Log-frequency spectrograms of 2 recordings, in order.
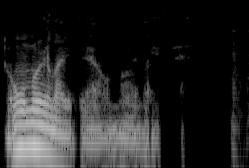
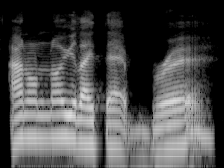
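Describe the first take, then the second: First: Each repeat softer until almost breathless; fading to a murmur. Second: Said in the usual way. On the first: Retold or imitated. Preacher echoing the rejection, fading away. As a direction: let it die away under the breath. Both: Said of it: "That's what he said".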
